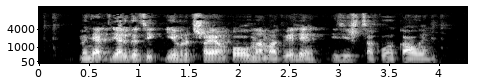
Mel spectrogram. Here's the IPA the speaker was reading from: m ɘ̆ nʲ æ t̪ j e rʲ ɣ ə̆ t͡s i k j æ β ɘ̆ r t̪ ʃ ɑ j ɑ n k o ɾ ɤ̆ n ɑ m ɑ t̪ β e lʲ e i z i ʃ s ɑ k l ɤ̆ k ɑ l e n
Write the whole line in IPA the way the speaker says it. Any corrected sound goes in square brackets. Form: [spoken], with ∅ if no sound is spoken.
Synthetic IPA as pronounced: m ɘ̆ nʲ æ t̪ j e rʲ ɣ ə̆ t͡s i k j [e] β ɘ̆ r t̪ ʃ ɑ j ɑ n k o [l] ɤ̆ n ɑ m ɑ t̪ β e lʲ e i z i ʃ [t͡s] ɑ k l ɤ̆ k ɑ l e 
